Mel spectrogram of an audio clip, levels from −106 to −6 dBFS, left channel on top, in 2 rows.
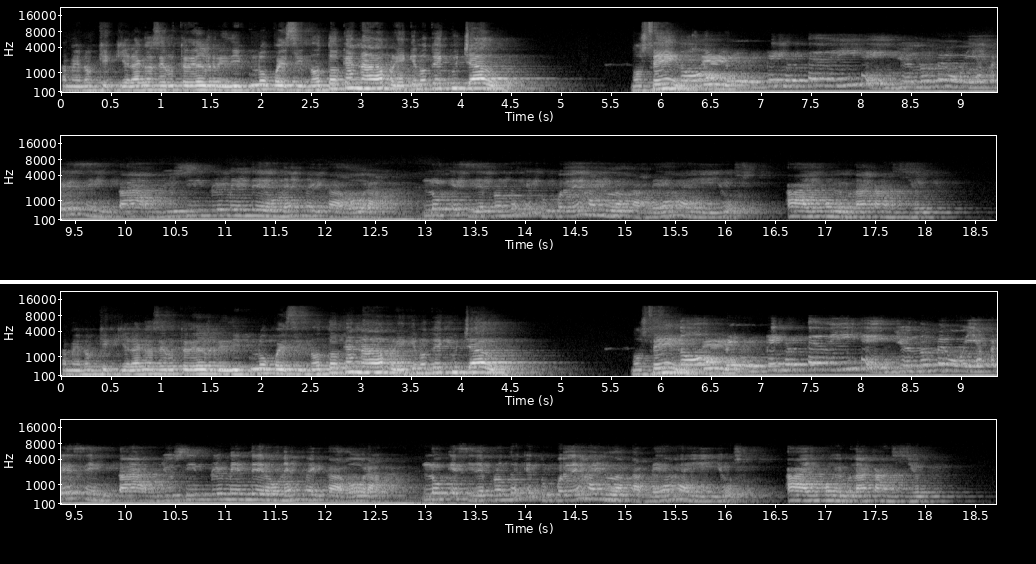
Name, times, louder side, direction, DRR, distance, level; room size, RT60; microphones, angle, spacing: voice 1, 0.0-4.4 5.7-6.7, left 1 dB, 65° left, 3 dB, 3.7 m, -28 dB
voice 2, 6.1-12.6 13.0-16.2 16.6-17.9, right 2 dB, 90° right, 4 dB, 7.6 m, -38 dB
sound 1, 6.5-13.2, right 1 dB, 35° left, 3.9 m, -41 dB
28.0 x 24.5 x 8.2 m, 1.0 s
head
